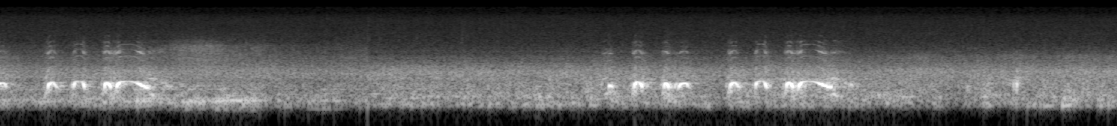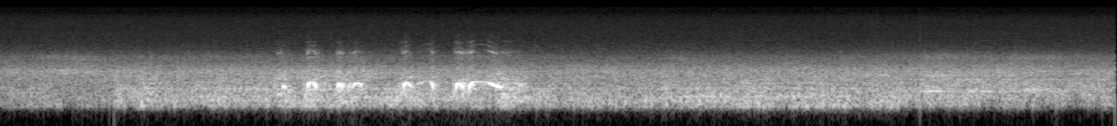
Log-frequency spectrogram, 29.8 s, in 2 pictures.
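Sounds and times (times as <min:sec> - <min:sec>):
noisy owl calling: 0:00.0 - 0:02.2, 0:08.1 - 0:11.5, 0:18.6 - 0:22.0.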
